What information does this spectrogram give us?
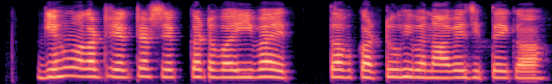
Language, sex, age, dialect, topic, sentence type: Magahi, female, 51-55, Central/Standard, agriculture, question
